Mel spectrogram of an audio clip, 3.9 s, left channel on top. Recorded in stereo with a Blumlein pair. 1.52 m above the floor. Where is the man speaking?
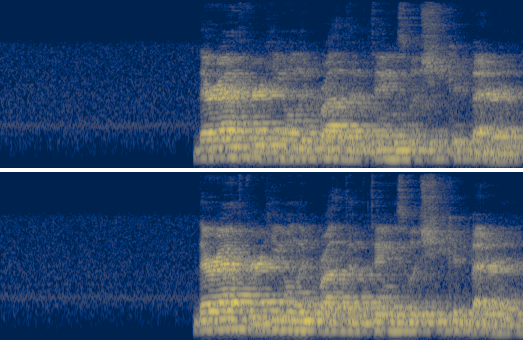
70° right, 0.6 m.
